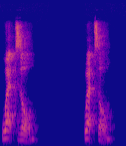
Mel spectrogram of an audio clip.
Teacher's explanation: i feel like i start with the z and then i start to de-voice it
